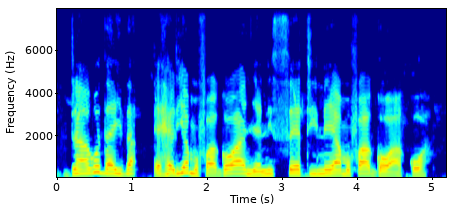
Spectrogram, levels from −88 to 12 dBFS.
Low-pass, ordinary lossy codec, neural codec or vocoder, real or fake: none; none; none; real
